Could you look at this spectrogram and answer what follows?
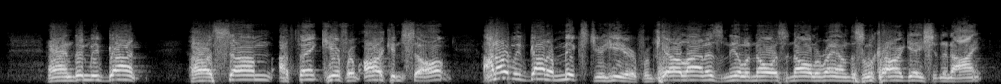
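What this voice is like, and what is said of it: Hoarse, strained speaking voice. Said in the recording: “I'm real hoarse tonight... I was already hoarse to begin with. And I'm even worse tonight”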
